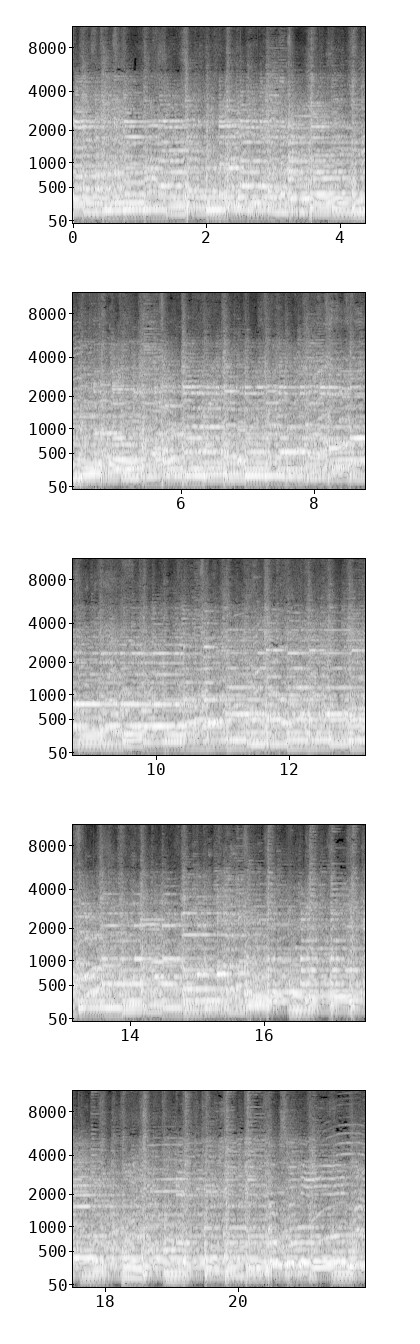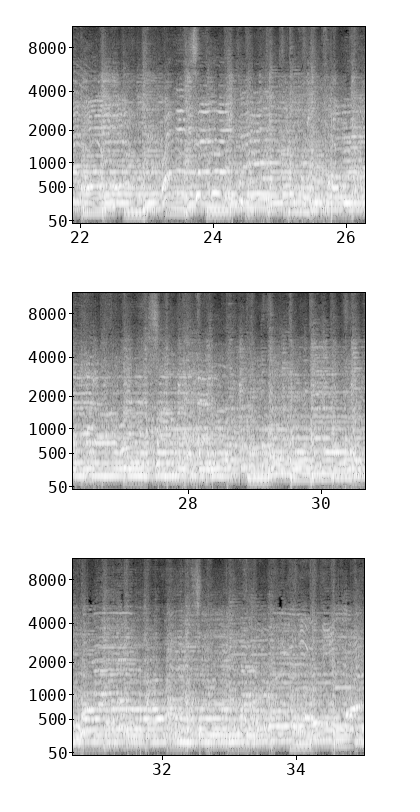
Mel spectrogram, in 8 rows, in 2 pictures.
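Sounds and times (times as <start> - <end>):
bluegrass string band playing: 0.0 - 35.0.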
